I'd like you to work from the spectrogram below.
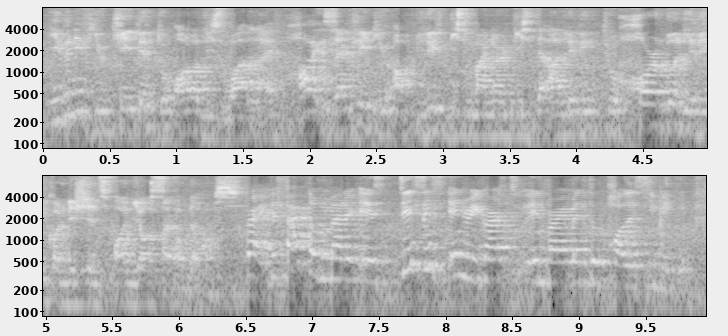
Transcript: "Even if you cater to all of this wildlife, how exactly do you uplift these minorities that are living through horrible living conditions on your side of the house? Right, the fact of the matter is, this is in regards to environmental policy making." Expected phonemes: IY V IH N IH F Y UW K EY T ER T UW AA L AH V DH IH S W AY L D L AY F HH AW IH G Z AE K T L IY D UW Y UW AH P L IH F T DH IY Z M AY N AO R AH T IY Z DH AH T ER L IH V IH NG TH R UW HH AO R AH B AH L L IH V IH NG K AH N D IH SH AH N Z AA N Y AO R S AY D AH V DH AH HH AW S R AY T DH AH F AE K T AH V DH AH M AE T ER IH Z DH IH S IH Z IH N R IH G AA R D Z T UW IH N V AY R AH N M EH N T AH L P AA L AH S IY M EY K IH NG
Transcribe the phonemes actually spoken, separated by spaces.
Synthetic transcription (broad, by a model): IY V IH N IH F Y UW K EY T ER T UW AA L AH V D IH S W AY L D L AY F HH AW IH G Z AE K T L IY D UW Y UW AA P L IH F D IY S M AY N AO R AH T IY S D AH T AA L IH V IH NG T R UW HH AO R AH B AH L L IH V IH NG K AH N D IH SH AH N S AA N Y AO S AY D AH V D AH HH AW S R AY T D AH F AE K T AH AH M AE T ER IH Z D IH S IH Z IH N R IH G AA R D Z T UW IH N V AY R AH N M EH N T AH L P AA L AH S IY M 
